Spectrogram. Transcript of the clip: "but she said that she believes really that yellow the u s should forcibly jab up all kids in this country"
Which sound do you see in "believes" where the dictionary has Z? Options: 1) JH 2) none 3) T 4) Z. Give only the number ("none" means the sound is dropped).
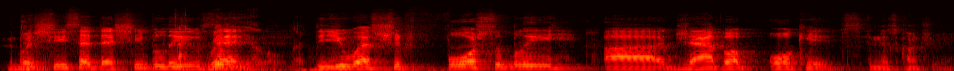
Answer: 4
